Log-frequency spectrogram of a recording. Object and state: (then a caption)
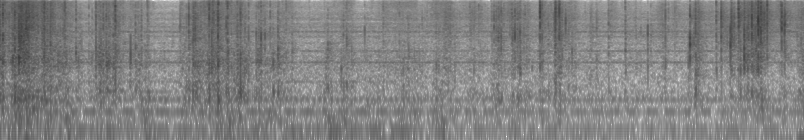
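Newspaper sheets being handled. Hands flip, riffle and fold the pages of a folded newsprint newspaper, making crinkling paper sounds. Bright, dense rustles and short crackles come in irregular bursts over a faint low steady hum, with the louder crinkles near the start and end.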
